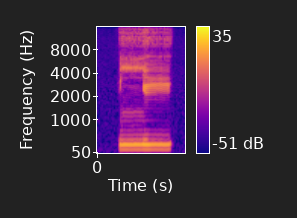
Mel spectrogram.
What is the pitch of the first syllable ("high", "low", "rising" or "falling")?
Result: high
